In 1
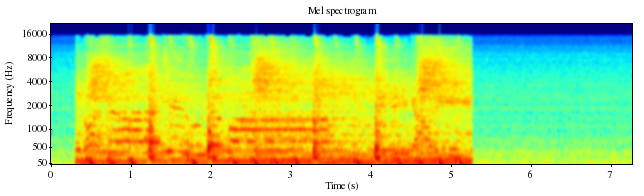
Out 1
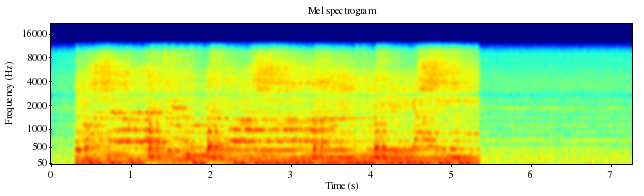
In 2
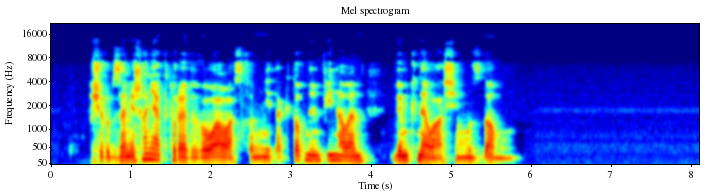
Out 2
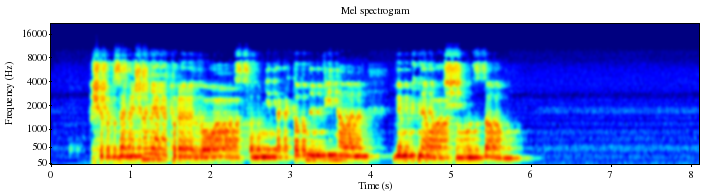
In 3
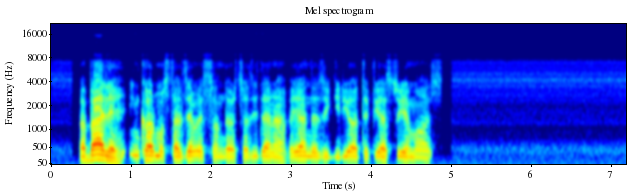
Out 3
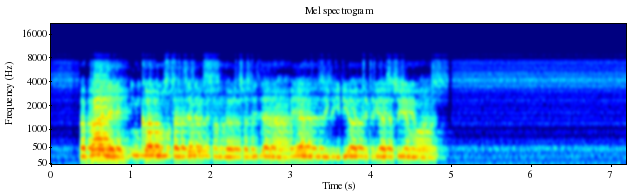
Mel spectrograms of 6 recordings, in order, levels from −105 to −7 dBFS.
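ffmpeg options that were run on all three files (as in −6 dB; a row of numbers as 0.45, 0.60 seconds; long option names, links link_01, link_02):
-filter_complex "[0:a]aresample=22050,aresample=44100,equalizer=frequency=4100:width=1.5:gain=2.5,bandreject=frequency=2700:width=5.6,asplit=2[link_01][link_02];[link_02]aecho=0:1:87:0.668[link_03];[link_01][link_03]amix=inputs=2:normalize=0,acompressor=threshold=-17dB:ratio=6,aecho=1:1:4.3:0.84,asplit=2[link_04][link_05];[link_05]adelay=136,lowpass=frequency=1100:poles=1,volume=-23dB,asplit=2[link_06][link_07];[link_07]adelay=136,lowpass=frequency=1100:poles=1,volume=0.18[link_08];[link_06][link_08]amix=inputs=2:normalize=0[link_09];[link_04][link_09]amix=inputs=2:normalize=0,volume=1dB"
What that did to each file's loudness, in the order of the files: −2.0, 0.0, +4.5 LU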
